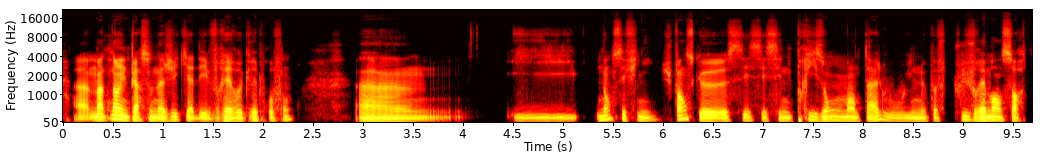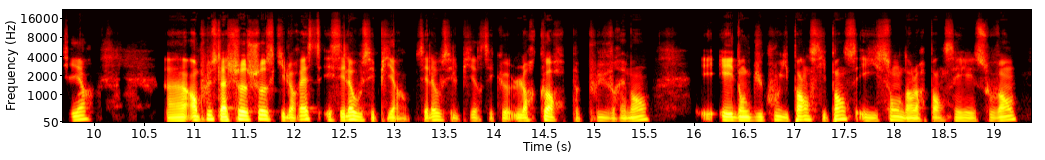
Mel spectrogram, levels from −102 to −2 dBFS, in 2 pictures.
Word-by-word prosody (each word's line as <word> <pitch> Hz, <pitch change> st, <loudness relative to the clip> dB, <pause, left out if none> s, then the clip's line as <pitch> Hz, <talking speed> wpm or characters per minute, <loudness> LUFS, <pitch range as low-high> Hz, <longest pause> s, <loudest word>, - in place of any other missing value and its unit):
heu. -, -, 0 dB
Maintenant 110 Hz, +6 st, +5 dB
une 115 Hz, -, +4 dB
personne 105 Hz, 0 st, +1 dB
âgée 100 Hz, +4 st, +1 dB
qui -, -, -4 dB
a 80 Hz, -, +1 dB
des 85 Hz, 0 st, -1 dB
vrais 100 Hz, +6 st, +1 dB
regrets 95 Hz, +2 st, 0 dB
profonds, 110 Hz, +7 st, -8 dB, 0.7 s
hem, 85 Hz, -4 st, +1 dB, 0.8 s
ils 95 Hz, -1 st, -6 dB, 0.2 s
non 125 Hz, +5 st, -1 dB
c'est -, -, -5 dB
fini. 105 Hz, -1 st, -6 dB
Je -, -, -16 dB
pense 135 Hz, +3 st, 0 dB
que 95 Hz, -3 st, +2 dB
c'est 95 Hz, +1 st, -8 dB
c'est 95 Hz, 0 st, -9 dB
c'est 95 Hz, -, -7 dB
une 95 Hz, -, -2 dB
prison 105 Hz, -2 st, -3 dB
mentale 105 Hz, +3 st, -1 dB
où 90 Hz, -3 st, -6 dB
ils 90 Hz, -, -1 dB
ne 90 Hz, -, -1 dB
peuvent 85 Hz, 0 st, -9 dB
plus 120 Hz, -, -6 dB
vraiment 105 Hz, -1 st, +3 dB
sortir, 125 Hz, +5 st, -3 dB, 0.8 s
heu, -, -, +2 dB
en 105 Hz, +4 st, +6 dB
plus 135 Hz, +2 st, 0 dB
la 110 Hz, -, +11 dB
seule 130 Hz, +5 st, +8 dB
chose 135 Hz, +1 st, +4 dB
qui 105 Hz, -, -4 dB
leur 100 Hz, -, 0 dB
reste, 130 Hz, +1 st, +2 dB
et 110 Hz, -, -6 dB
c'est 105 Hz, -, -2 dB
là 125 Hz, -, +7 dB
où 110 Hz, -, 0 dB
c'est -, -, -6 dB
pire -, -, -5 dB
c'est -, -, -5 dB
là 115 Hz, -, +1 dB
où 115 Hz, -, -1 dB
c'est 105 Hz, -, -12 dB
le 85 Hz, -, -11 dB
pire, -, -, -9 dB
c'est -, -, -14 dB
que -, -, -6 dB
leur -, -, -2 dB
corps -, -, +3 dB
peut -, -, -11 dB
plus 100 Hz, -, -8 dB
vraiment, 95 Hz, +9 st, -3 dB, 0.5 s
et 110 Hz, -, +2 dB
et -, -, +5 dB
donc 105 Hz, 0 st, +3 dB
du 105 Hz, +1 st, -5 dB
coup 115 Hz, -, -5 dB
ils 100 Hz, -3 st, -4 dB
pensent, 120 Hz, +1 st, +1 dB
ils -, -, -8 dB
pensent 135 Hz, +2 st, +1 dB
et -, -, -5 dB
ils 90 Hz, -2 st, -5 dB
sont 115 Hz, +5 st, -2 dB
dans 90 Hz, -2 st, +1 dB
leurs 85 Hz, -, -1 dB
pensées 95 Hz, 0 st, -4 dB
souvent 105 Hz, +7 st, -2 dB
100 Hz, 235 wpm, -25 LUFS, 90-115 Hz, 0.8 s, la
